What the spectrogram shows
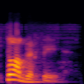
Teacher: Photography, we stress the second syllable.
